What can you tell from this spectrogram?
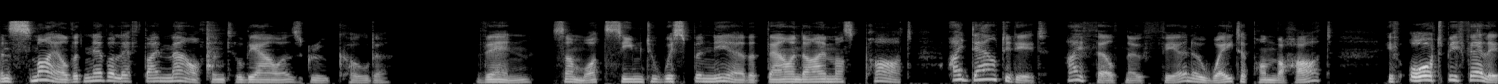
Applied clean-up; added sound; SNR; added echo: classical method spectral subtraction.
